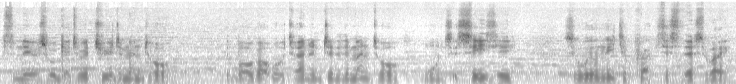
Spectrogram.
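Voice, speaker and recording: A man's voice: deep voice, steady tone, brisk, music in the background, lightly acted. A man playing a patient, grave wizard teacher in a fan audio drama. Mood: grave, instructive.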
